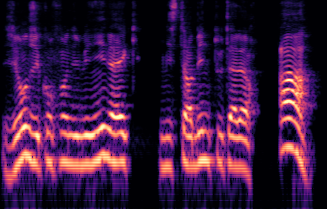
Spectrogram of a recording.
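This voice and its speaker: A man's voice: on the high side, fairly even intonation, a little fast, darkish tone. A man hosting a live stream, chatting casually and loosely, giving his opinions and greeting viewers from the chat, with frequent hesitations.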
